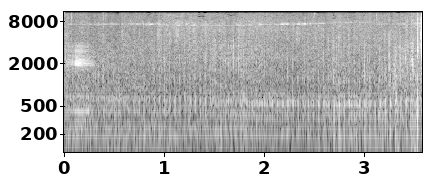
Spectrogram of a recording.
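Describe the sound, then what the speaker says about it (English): A helicopter in the multiplayer video game Battlefield 4, its rotor and engine roar a steady, loud drone that swells slightly toward the end, with a voice talking over it. "Oh, there's a helicopter."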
